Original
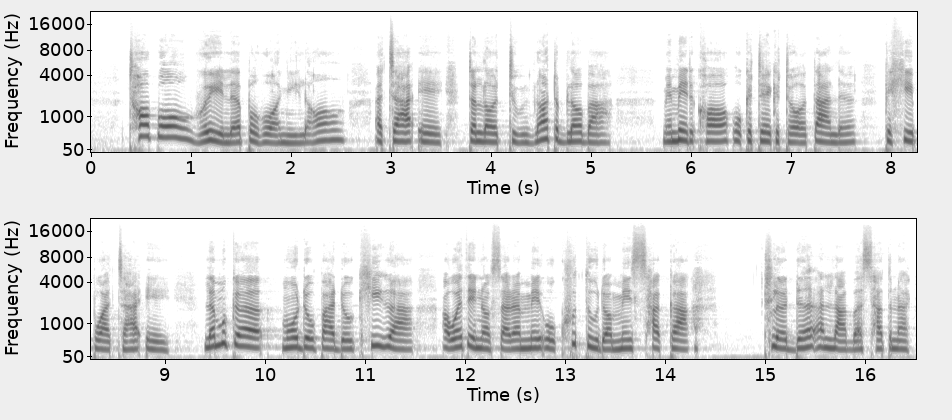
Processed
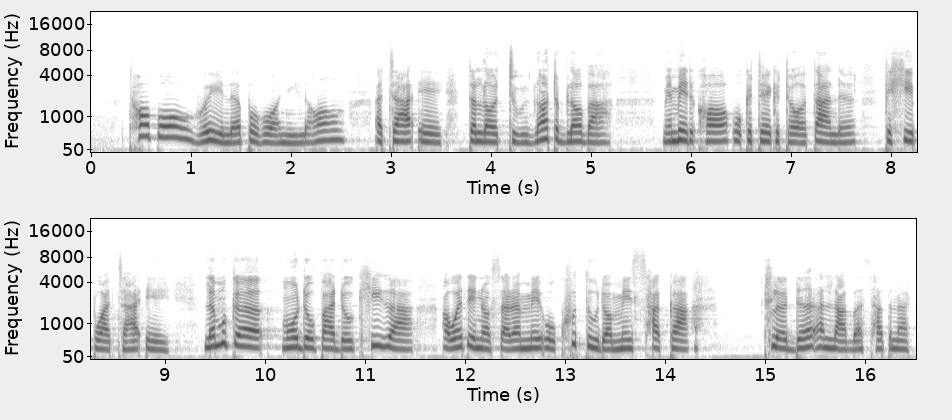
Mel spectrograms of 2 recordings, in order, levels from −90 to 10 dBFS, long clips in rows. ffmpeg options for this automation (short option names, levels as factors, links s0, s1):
-af "asetnsamples=n=441:p=0,asendcmd='2.28 lowpass f 2100;3.86 lowpass f 5300;5.95 lowpass f 2800;7.02 lowpass f 5200;8.22 lowpass f 2700;8.94 lowpass f 5500;10.89 lowpass f 2600;15.91 lowpass f 1400',lowpass=1100"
